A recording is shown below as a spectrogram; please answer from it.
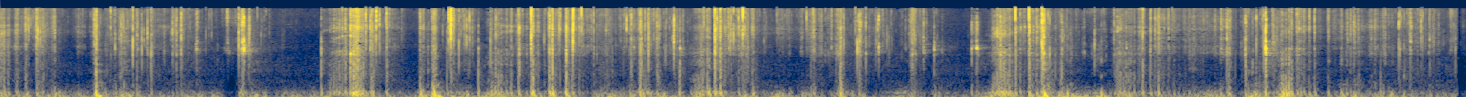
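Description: A metal blade held in the fingers scrapes and cuts dry, brittle chips off a solid golden bar of rancid soap with an embossed logo. The result is a steady run of crisp, tearing, crackling scrapes with bright hiss and low thuds, broken by short pauses and a few louder bursts.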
